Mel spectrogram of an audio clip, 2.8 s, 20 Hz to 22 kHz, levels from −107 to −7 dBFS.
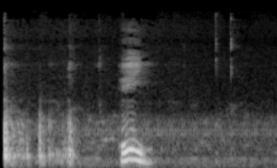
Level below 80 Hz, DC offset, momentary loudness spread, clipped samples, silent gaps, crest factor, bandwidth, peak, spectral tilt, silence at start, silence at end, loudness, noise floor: -70 dBFS; under 0.1%; 14 LU; under 0.1%; none; 22 dB; 15.5 kHz; -12 dBFS; -7.5 dB/octave; 0.05 s; 1.25 s; -31 LUFS; -58 dBFS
